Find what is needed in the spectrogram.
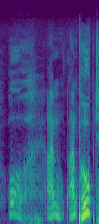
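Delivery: put-on mock Midwestern accent. Imitating how he'll sound once recording ends: midwestern accent. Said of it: "adopt like a Midwestern accent".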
